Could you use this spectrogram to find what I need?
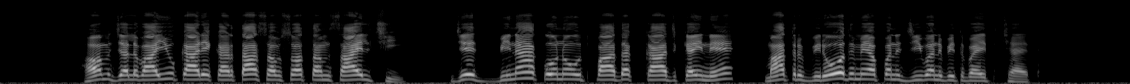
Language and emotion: Maithili, angry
